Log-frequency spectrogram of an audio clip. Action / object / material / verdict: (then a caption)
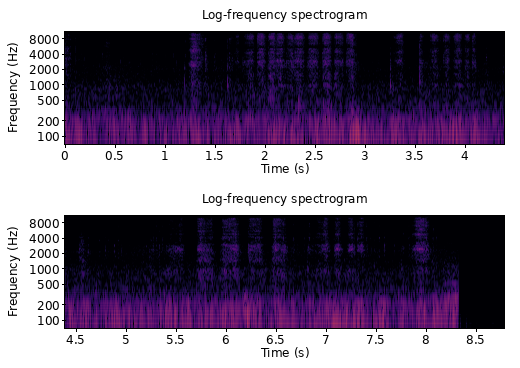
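scrape / pencil on a paper drawing pad / paper / none. A dark green pencil is rubbed vigorously over a sheet of a large white paper drawing pad on a desk while shading a leaf drawing. The result is a continuous, quiet scratchy rasp with bursts of brighter hiss as the strokes change. The sound cuts off abruptly just before the end.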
